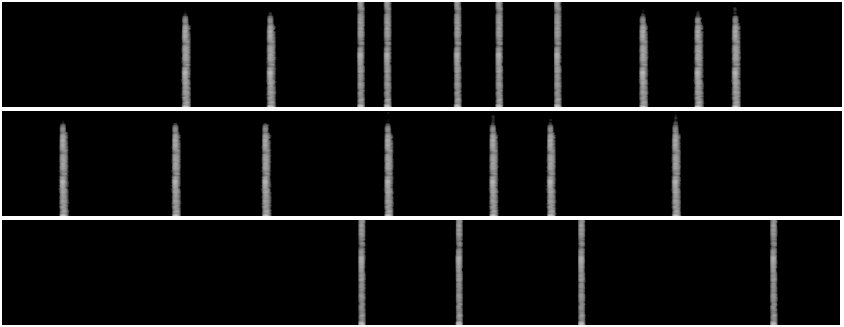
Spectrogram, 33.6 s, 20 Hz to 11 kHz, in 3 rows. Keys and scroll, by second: 7.8 shift+d.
